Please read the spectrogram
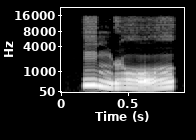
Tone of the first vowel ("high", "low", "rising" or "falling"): falling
